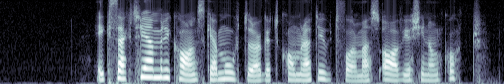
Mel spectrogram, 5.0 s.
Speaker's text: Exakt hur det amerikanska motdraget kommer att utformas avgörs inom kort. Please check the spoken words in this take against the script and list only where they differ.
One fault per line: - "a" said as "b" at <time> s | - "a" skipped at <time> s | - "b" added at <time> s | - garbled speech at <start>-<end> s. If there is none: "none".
- "hur" skipped at 1.4 s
